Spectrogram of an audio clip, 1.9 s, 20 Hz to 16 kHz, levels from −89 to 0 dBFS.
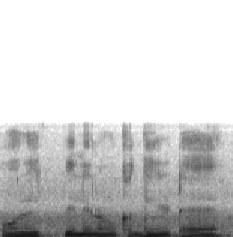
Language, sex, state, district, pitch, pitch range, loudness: Hindi, male, Uttar Pradesh, Shamli, 125 Hz, 120-125 Hz, -13 LUFS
